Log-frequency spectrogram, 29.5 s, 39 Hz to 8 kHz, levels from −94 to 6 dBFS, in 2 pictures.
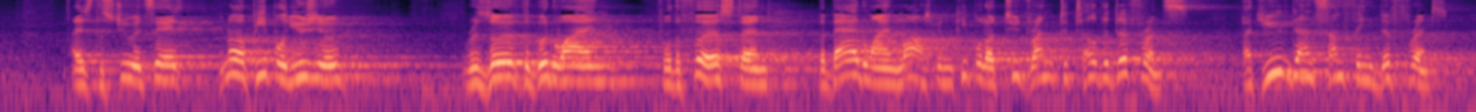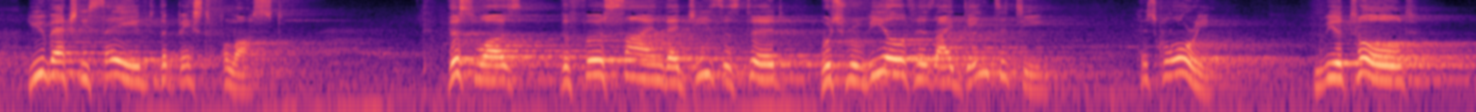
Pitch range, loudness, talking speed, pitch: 165-210 Hz, -16 LUFS, 120 wpm, 180 Hz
